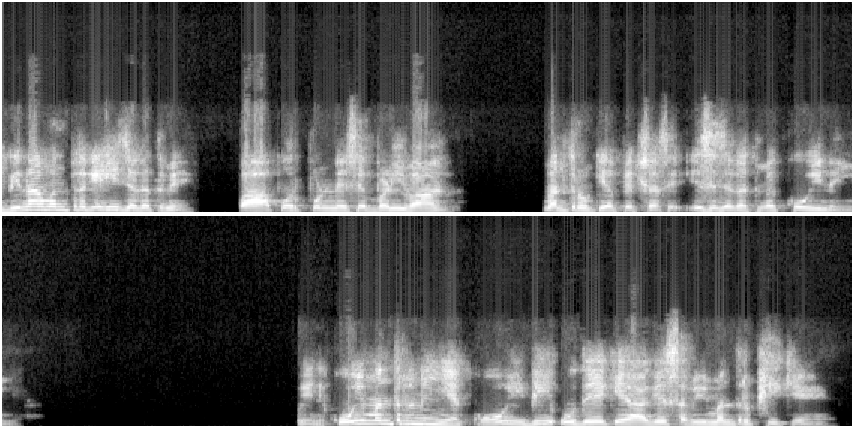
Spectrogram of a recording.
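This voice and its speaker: A man's voice: high-pitched, mellow. Emphatic male scripture teacher, lo-fi. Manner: emphatic, rhetorical questions to listeners. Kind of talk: religious discourse lecture. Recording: dull lo-fi recording.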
